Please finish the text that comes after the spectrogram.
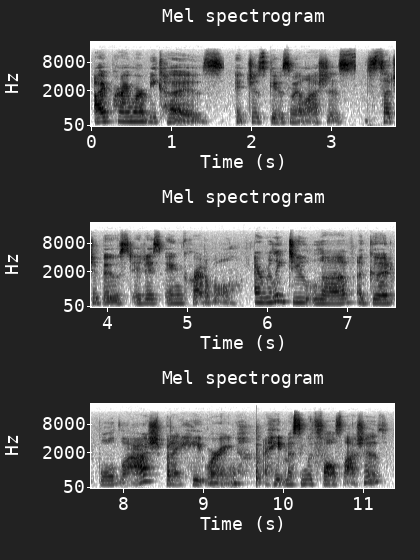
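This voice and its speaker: Chatty young woman with a gravelly edge. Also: medium pitch, a bit bright. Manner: chatty, candid product opinions. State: congested from allergies. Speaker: beauty vlogger. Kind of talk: casual makeup tutorial chat.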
